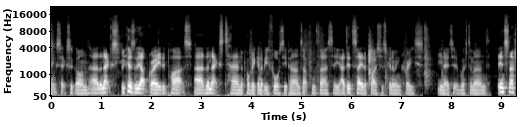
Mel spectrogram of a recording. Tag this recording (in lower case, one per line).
speech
